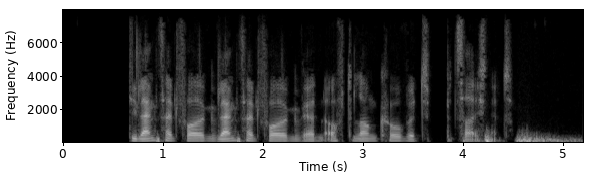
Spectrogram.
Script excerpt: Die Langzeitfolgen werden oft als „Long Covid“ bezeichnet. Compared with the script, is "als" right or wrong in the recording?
wrong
